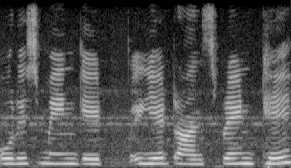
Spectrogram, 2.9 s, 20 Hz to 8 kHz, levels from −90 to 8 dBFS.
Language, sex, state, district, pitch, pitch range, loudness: Hindi, female, Chhattisgarh, Bilaspur, 240 Hz, 230-245 Hz, -14 LUFS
